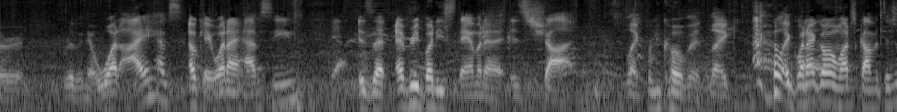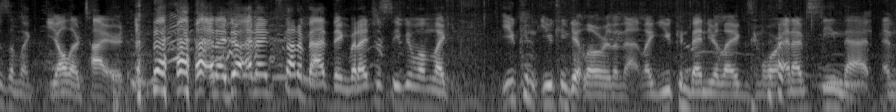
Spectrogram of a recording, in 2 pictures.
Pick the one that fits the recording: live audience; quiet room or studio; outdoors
outdoors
